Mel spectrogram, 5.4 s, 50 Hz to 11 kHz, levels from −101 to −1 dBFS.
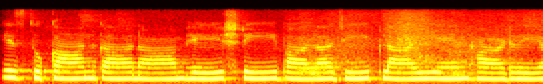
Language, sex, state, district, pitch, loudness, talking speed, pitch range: Hindi, female, Madhya Pradesh, Dhar, 205 Hz, -14 LUFS, 120 wpm, 200-215 Hz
